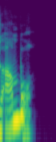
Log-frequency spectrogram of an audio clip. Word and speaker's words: Humble: Next thing we learn about Peter, a godly leader is humble. Has to be. In Texas, we don't pronounce the H.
